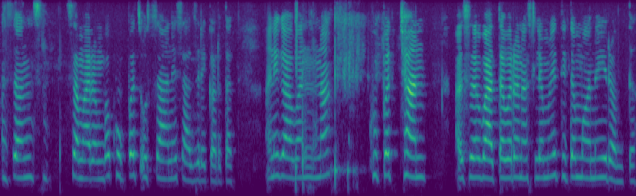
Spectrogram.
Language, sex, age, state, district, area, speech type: Marathi, female, 18-30, Maharashtra, Thane, urban, spontaneous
